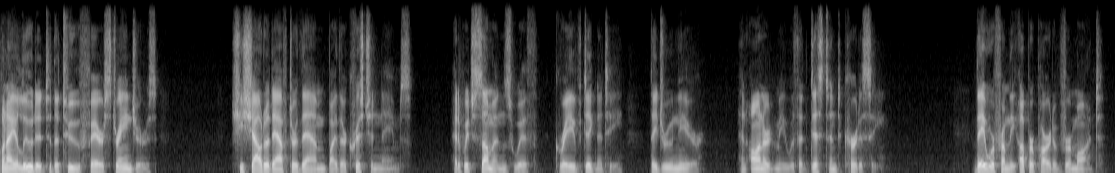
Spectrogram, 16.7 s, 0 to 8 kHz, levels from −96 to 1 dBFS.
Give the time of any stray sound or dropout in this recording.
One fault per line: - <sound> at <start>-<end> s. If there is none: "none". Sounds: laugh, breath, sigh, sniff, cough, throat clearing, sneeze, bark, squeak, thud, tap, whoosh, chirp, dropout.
none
